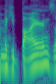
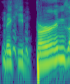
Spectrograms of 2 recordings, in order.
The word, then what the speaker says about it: Mickey Burns: Apparently, I've been saying it wrong. So sorry, Mickey Burns. It's not Mickey Byrnes. Like I've been saying over and over for 6 months, like a freaking idiot. Mickey Burns Irish Pub.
